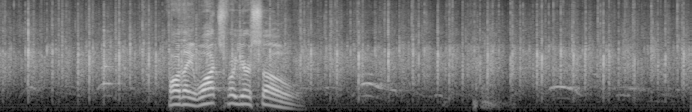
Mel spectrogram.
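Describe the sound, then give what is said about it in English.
A church audience applauds their pastor and his wife with dense, steady hand claps throughout, moderately loud, while a man speaks over it and briefly lets out a loud, drawn-out vocal cry. “Why don't you give your pastor and his wife a real good hand clap?”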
